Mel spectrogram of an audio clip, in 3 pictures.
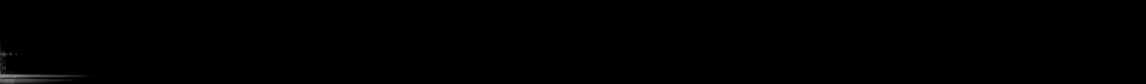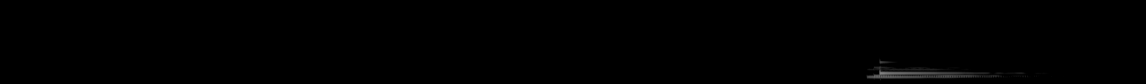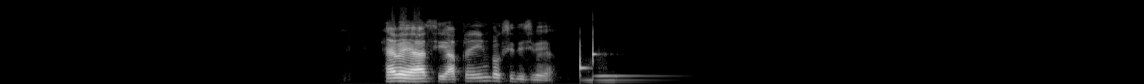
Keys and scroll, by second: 25.5 Delete, 28.0 ctrl+space, 30.1 ctrl+space.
